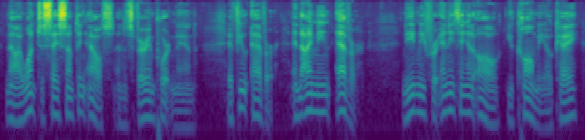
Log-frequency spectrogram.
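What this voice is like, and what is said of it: Emphatic, almost forceful voice. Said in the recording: “His voice was emphatic, almost forceful.”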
